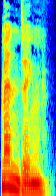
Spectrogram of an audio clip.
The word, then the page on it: mending: British English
